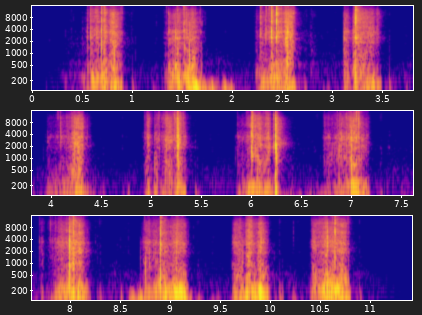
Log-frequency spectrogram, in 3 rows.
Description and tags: PEPPER MILL - 1
Sound of a pepper mill. Sound recorded with a ZOOM H4N Pro.
Son d’un moulin à poivre. Son enregistré avec un ZOOM H4N Pro.
pepper, seasoning, cook, ginger, kitchen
